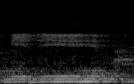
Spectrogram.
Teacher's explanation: Dal termasuk syiddah, tertahan.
